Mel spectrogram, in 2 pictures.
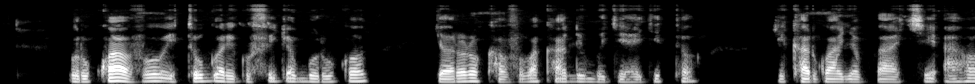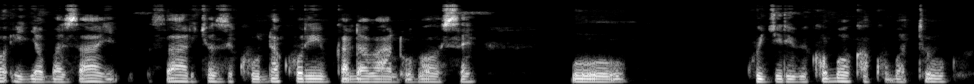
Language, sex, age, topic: Kinyarwanda, male, 25-35, agriculture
